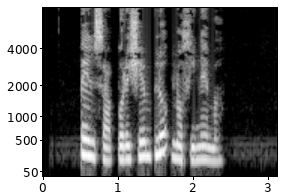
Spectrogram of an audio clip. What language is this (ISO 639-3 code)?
glg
